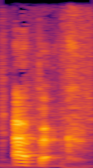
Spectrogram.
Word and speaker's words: epic: rather than a tea Epic this describes something that is Grand extraordinary and impressive the concert was absolutely Epic the I in this word is pronounced as a lower pronunciation if you find yourself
